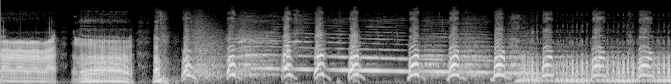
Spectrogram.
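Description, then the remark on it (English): People mimic dogs barking with their voices: a few long drawn-out yowls, then a quick run of sharp, evenly spaced barks and yelps, loud, with several voices overlapping near the end. “We do probably the best one we do is dogs barking.”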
